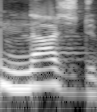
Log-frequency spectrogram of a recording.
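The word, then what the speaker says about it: nudged: यहां पर हम डी को साइलेंट रखेंगे। ही नज्ड मी।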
